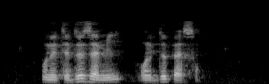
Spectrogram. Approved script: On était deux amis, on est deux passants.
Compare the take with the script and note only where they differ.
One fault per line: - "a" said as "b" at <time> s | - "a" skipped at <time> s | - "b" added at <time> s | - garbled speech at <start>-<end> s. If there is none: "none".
- "est" skipped at 1.5 s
